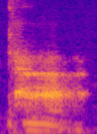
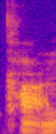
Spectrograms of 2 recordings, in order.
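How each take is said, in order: First: The R sound at the end is dropped. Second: The R sound at the end is pronounced. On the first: "Boston people don't really say "car" like that all the time" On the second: "throw a little R in it"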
